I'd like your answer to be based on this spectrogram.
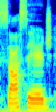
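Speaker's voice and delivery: ordinary talk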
